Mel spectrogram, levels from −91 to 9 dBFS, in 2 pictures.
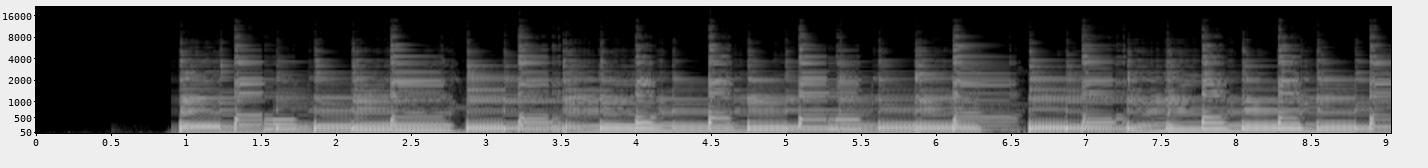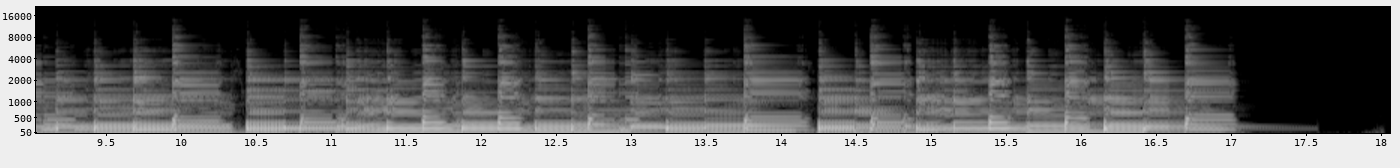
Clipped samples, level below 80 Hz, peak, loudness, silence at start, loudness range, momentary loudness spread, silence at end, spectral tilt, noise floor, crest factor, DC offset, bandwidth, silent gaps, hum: under 0.1%; -34 dBFS; -6 dBFS; -24 LUFS; 0.95 s; 2 LU; 5 LU; 1 s; -8 dB/octave; -81 dBFS; 18 dB; under 0.1%; 8.8 kHz; none; none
